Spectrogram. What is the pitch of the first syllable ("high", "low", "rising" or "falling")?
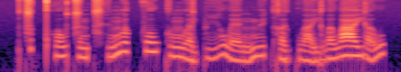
high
